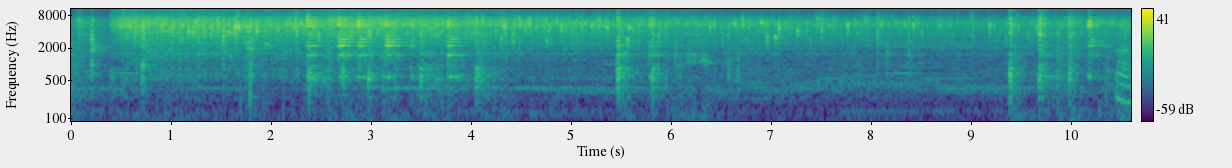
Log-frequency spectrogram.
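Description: Chopped onion hits hot oil with mustard seeds and sizzles loudly and steadily, with repeated scraping stirs of a spatula in the pan close up; no talk is heard.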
